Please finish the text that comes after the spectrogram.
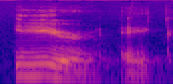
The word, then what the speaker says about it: earache: There's no H before ear and there's no H before ache. So it's earache, earache.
